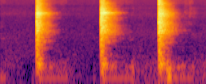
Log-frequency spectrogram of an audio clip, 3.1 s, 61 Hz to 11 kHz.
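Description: A police baton is struck against a hickory axe handle three times, giving sharp, bright knocks with a short ring near 2 kHz and almost no low end. The hard object against wood sounds more like rocks knocking than a natural wood knock.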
